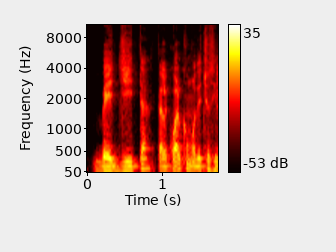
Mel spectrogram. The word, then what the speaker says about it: Vegeta: su nombre Vegeta se se debería pronunciar como pollita o bueno bellita tal cual como dicho si le enamoran al planeta acá en latino Pero bueno acá optaron por Vegeta porque no sé pensaron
